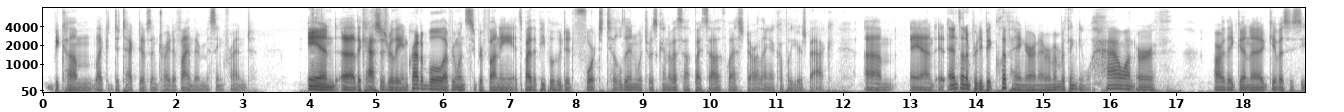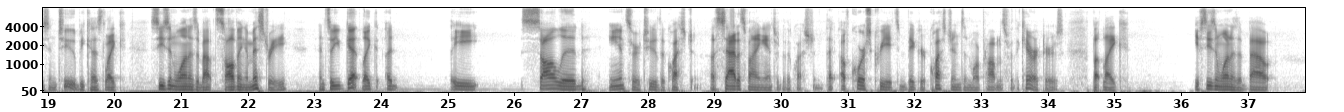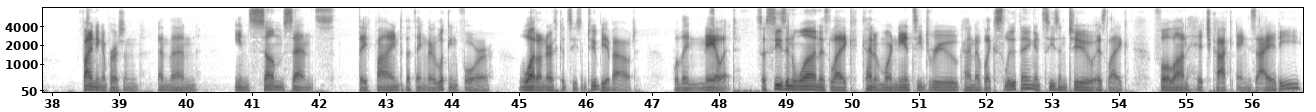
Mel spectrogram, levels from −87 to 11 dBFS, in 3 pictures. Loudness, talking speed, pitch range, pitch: -25 LUFS, 170 wpm, 85-100 Hz, 90 Hz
